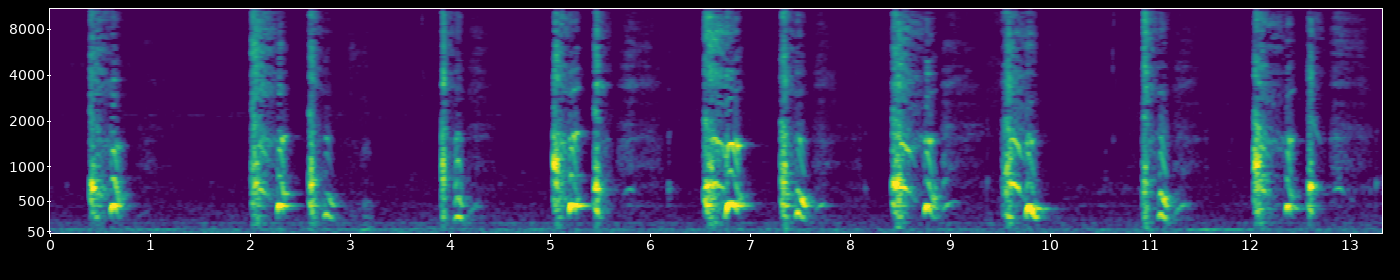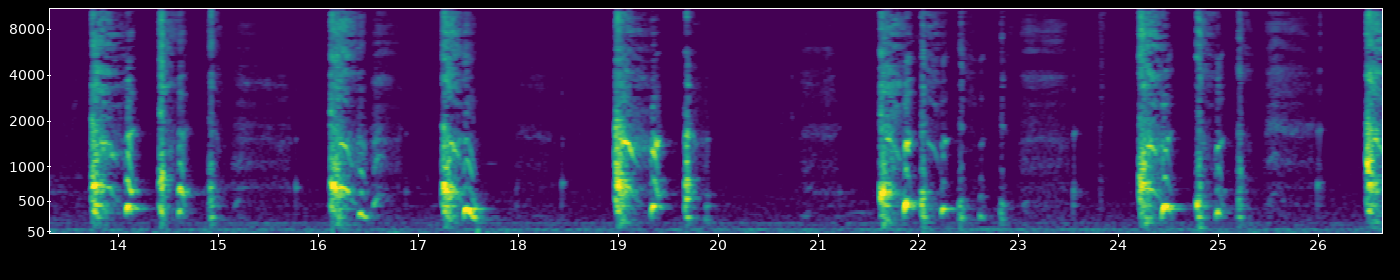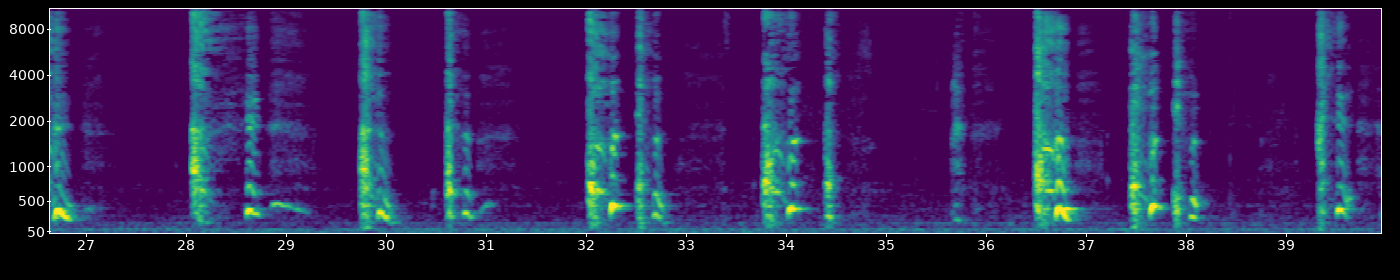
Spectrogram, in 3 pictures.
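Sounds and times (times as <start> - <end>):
woman coughing: 0.4 - 0.8, 2.0 - 2.9, 3.9 - 4.3, 5.0 - 5.7, 6.6 - 7.7, 8.4 - 10.0, 10.9 - 11.4, 12.0 - 13.0, 13.7 - 15.2, 16.1 - 17.7, 19.0 - 20.0, 21.6 - 23.0, 24.2 - 25.4, 26.5 - 27.0, 28.0 - 29.0, 29.8 - 31.0, 32.0 - 32.9, 33.8 - 34.7, 36.5 - 38.2, 39.3 - 39.8.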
